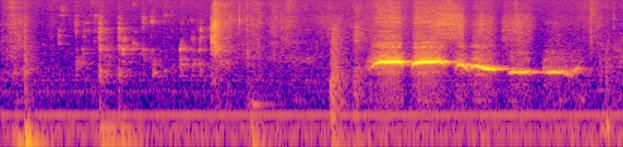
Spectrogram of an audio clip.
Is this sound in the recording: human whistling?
yes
